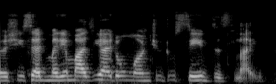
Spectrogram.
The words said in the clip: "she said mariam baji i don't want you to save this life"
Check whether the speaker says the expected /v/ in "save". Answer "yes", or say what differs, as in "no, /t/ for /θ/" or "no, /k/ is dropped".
yes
